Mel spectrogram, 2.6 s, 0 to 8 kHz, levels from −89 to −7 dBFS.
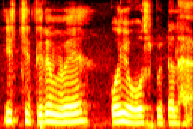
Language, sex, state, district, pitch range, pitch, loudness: Hindi, male, Uttar Pradesh, Saharanpur, 165-195 Hz, 180 Hz, -12 LUFS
